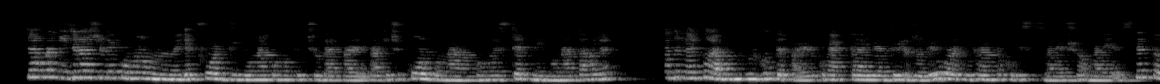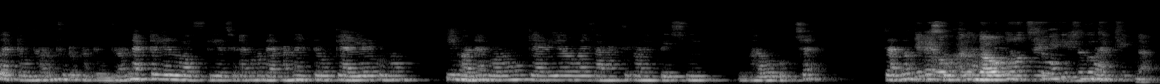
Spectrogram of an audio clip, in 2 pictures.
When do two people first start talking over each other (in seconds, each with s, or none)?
20.7 s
